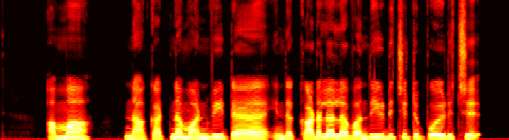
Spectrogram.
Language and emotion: Tamil, sad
